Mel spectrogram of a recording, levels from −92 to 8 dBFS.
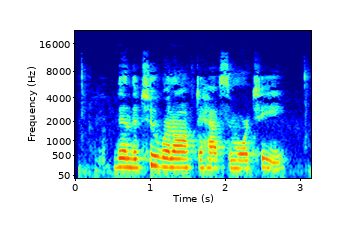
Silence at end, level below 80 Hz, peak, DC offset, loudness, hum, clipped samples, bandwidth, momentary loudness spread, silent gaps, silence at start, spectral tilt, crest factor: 0.4 s; -54 dBFS; 0 dBFS; under 0.1%; -15 LUFS; none; under 0.1%; 11 kHz; 10 LU; none; 0.5 s; -5 dB/octave; 16 dB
